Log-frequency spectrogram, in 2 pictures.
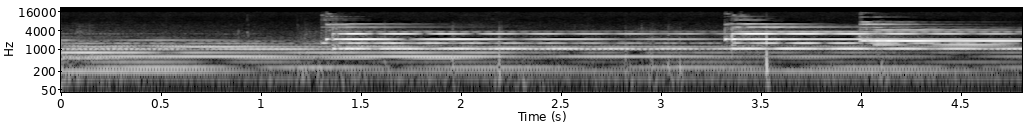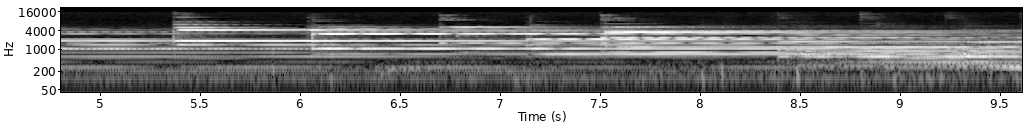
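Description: Handbell choir ringing a slow tune in chords: a new group of bells is struck about every second, and each clear ringing tone sustains and overlaps with the next.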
